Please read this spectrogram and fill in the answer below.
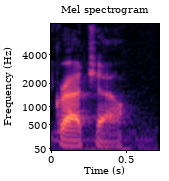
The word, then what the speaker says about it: Gratchow: Keith Gratchow. – Gratchow. So I'm just putting the wrong emphasis on the wrong syllable? – Yeah, pretty much.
